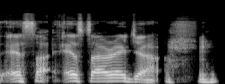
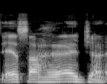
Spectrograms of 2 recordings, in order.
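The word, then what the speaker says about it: Estarreja: Okay, it is Estareja. Estareja. That's it. So, and I think the Portuguese will pronounce it Estareja.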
